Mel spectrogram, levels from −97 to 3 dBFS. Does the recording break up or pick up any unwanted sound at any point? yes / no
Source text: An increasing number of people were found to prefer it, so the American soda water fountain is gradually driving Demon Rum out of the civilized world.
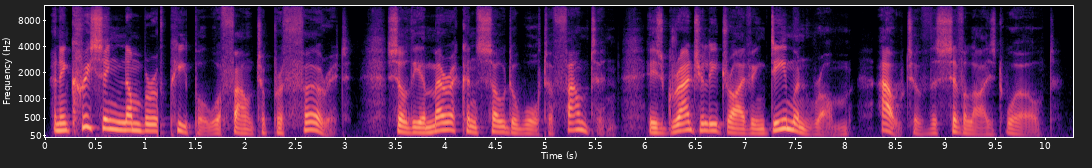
yes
